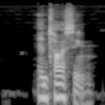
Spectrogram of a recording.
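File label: "enticing", Australian English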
